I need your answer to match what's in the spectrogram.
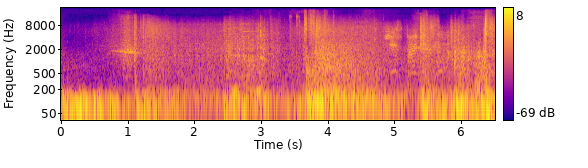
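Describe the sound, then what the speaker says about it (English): A KV-2 heavy tank's big gun fires in World of Tanks, heavy booming blasts standing out over a rumbling battle, with a voice talking over the action. "Take a shot from the KV-2."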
